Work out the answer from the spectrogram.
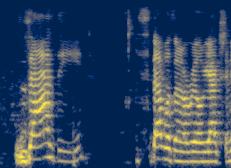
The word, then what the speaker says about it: Zazie: And everyone's just kind of like, oh, they just, well, okay, the Zuri, or the Zadie, I want to say her name correctly. Zazie.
